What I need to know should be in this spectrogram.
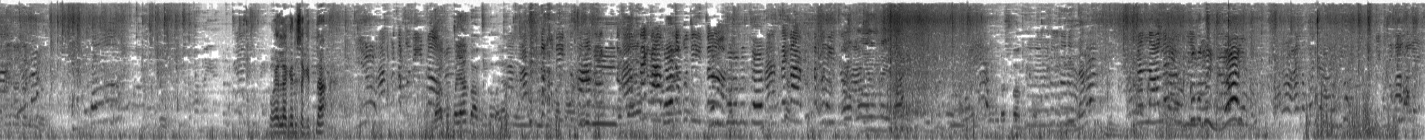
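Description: Young people talk and call out with animation nearby, outdoors.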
